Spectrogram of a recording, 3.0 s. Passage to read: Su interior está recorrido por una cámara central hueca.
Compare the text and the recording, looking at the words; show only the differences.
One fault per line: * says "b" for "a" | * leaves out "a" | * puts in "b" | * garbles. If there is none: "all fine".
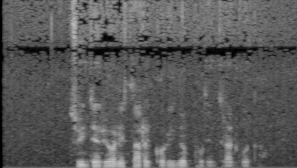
* leaves out "una cámara"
